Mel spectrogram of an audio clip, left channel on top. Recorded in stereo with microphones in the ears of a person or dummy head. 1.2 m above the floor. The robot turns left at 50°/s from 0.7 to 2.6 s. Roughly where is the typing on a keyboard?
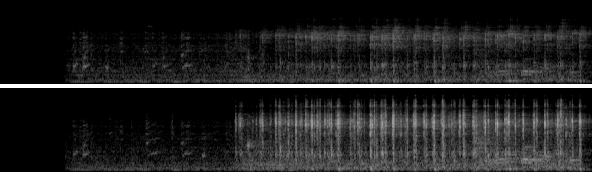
Right.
